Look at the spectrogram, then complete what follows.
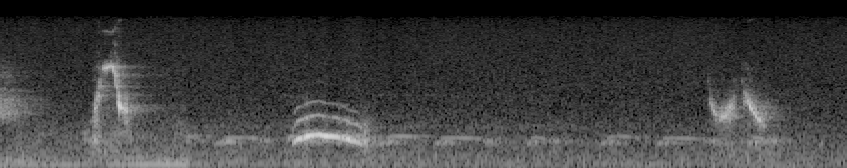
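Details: African grey parrot making sounds: a sharp chirp early on, then a short arched harmonic whistle rising and falling, and a pair of quick bright chirps near the end, with quiet gaps between.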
